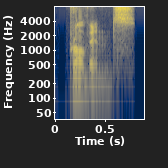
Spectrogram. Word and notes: province: British English

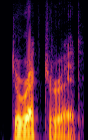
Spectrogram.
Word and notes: directorate: American English

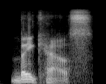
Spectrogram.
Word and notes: bakehouse: British English

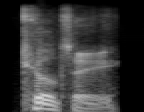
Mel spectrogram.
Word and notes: kiltie: British English

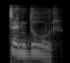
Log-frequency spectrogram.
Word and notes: tandoor: Indian

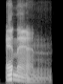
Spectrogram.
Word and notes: MN: British English

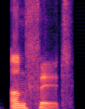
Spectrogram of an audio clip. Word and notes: unfit: British English

